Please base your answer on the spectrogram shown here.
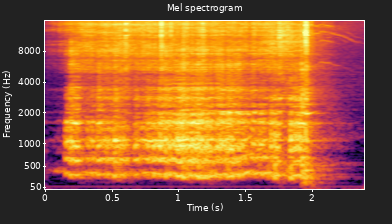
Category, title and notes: Sound effects > Objects / House appliances
aluminum can foley-007
can, sfx, fx, foley, scrape, water, metal, alumminum, household, tap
